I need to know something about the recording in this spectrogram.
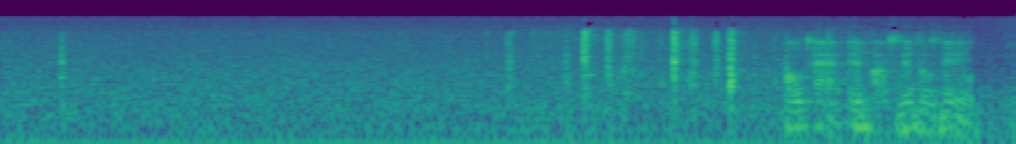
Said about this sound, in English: you've got the microphone, but you don't seem to be talking. You seem to be typing.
